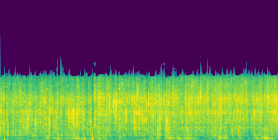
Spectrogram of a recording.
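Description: Chopped onions fry in spiced oil with a continuous, even sizzle. One sharp knock and a few faint stirring sounds come through, and nothing else is heard.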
